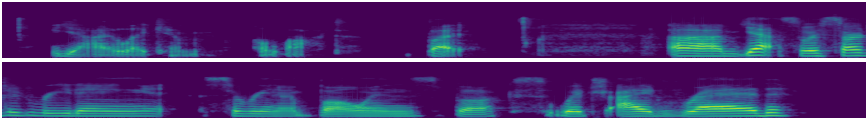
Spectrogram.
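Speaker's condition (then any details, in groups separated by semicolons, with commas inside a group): No condition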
